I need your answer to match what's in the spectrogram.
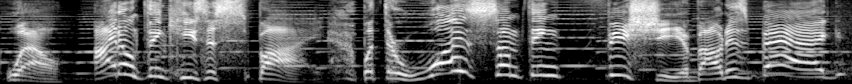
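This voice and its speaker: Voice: medium pitch, wildly swooping pitch, slow pace, bright, forceful tone, faint music behind, exaggerated voice. An actor voicing a friendly, goofy and playful talking pet dog in a children's cartoon.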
